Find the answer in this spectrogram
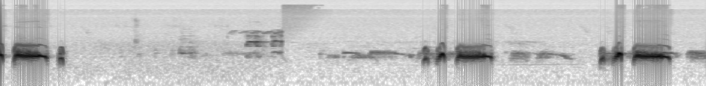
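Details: Spotted dove urging coo, used daily to train newly caught doves to coo; three loud rolling coo phrases, each a short stutter and a sustained low burr, separated by soft quiet murmurs in silence.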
